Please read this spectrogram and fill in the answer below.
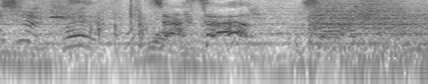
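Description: Game-show background music with overlapping voices and several sharp knocks in the first second and a half.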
